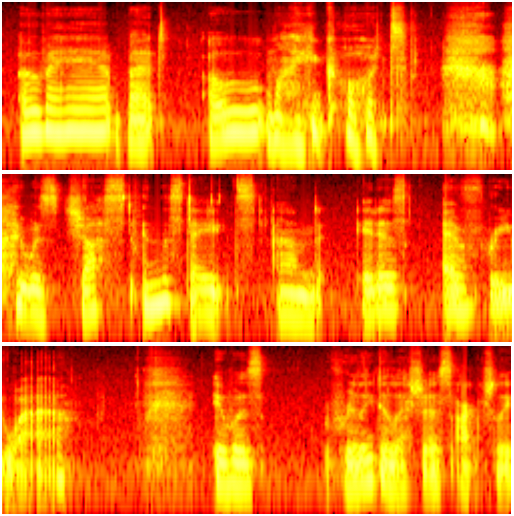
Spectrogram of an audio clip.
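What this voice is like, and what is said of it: Crackly, strange-sounding voice. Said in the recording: “my voice sounds so crackly and strange, I'm recovering from a little seasonal cold”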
